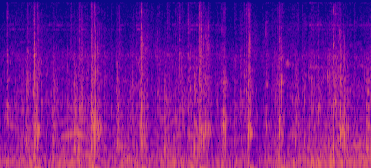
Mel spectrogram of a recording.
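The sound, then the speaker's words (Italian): Hooves of a horse pulling a carriage along a riverside street by the Seine clip-clop in an even, steady rhythm, with many moderately loud strikes. “Pierre venne travolto da una carrozza mentre camminava sul lungo Senna”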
